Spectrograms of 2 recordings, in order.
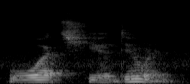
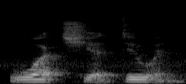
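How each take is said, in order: The two takes are said the same way.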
